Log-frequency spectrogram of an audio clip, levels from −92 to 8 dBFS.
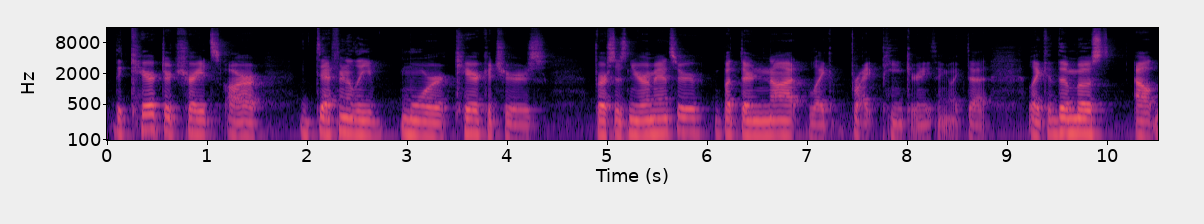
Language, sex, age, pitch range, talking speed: English, male, 20-39, 110-130 Hz, 130 wpm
